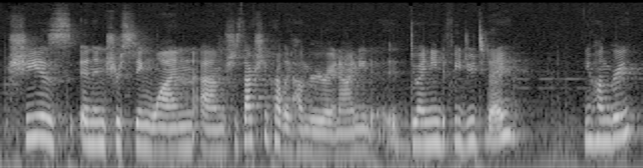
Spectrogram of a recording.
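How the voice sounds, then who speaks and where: A young woman talking about her pets in a casual home vlog, her voice bright and clear. She chats on easily, full of "um" and "like", and is a little out of breath. She sounds at ease and talks straight to her viewers. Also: mid-range voice, a little hiss or hum. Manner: chatty, filler-heavy with frequent "um" and "like". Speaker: pet vlogger. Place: home animal room.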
